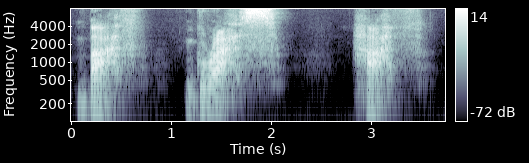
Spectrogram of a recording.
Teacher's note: In Northern England, they often use the short a.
